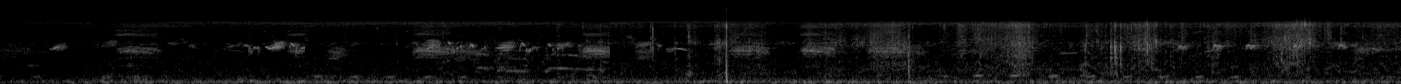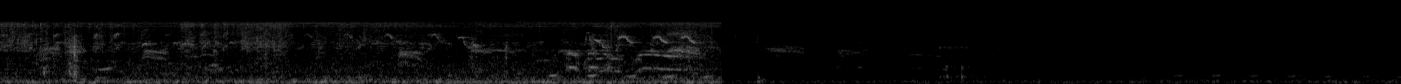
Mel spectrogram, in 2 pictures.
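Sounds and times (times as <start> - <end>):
small birds chirping: 0.5 - 21.2.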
